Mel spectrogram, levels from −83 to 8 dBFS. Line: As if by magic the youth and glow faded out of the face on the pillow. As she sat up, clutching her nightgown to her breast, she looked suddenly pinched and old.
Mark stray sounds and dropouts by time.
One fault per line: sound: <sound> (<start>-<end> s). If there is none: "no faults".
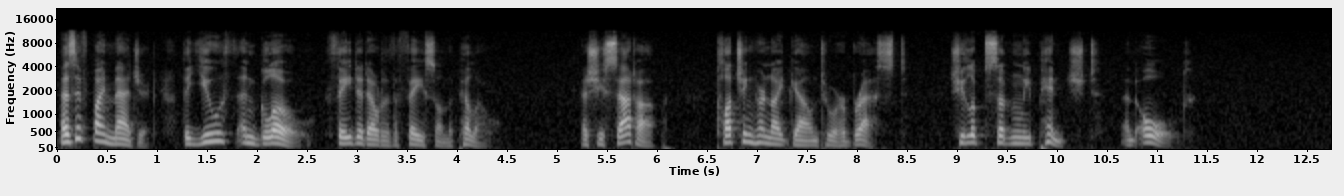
no faults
